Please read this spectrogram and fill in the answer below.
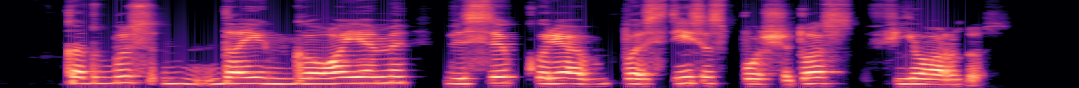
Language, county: Lithuanian, Vilnius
